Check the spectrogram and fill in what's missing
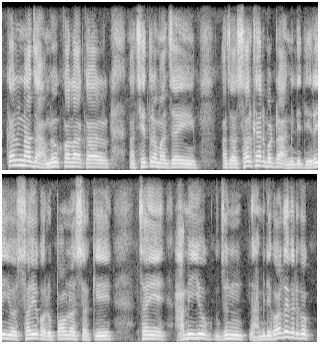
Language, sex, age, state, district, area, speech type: Nepali, male, 45-60, West Bengal, Kalimpong, rural, spontaneous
